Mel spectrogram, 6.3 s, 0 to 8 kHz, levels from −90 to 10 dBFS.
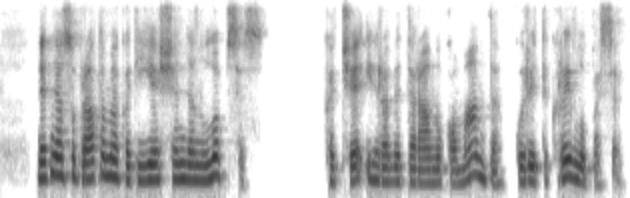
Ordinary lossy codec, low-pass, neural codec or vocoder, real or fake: Opus, 32 kbps; 7.2 kHz; none; real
